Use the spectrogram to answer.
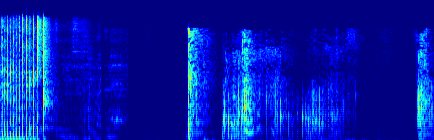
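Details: Girl's stomach growling with farting: loud rumbling and gurgling bursts separated by quiet gaps.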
